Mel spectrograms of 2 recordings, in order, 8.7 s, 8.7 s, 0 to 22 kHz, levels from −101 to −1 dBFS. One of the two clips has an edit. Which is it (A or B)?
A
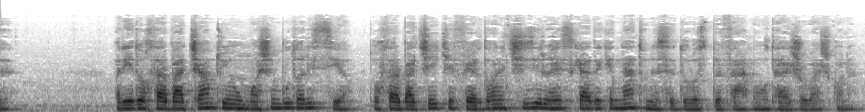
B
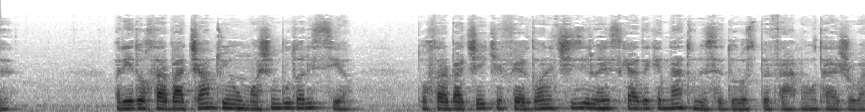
A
